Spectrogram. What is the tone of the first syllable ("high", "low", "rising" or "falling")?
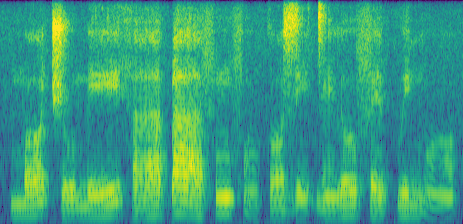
rising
